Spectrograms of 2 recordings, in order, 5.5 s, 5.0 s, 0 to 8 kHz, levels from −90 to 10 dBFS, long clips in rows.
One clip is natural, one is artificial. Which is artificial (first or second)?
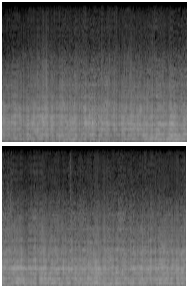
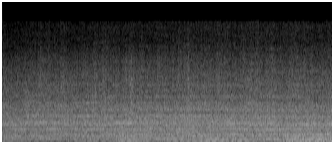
first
